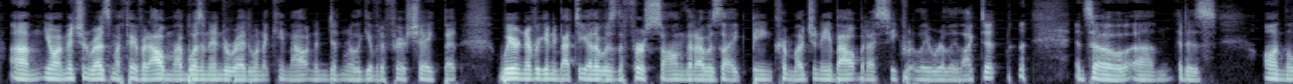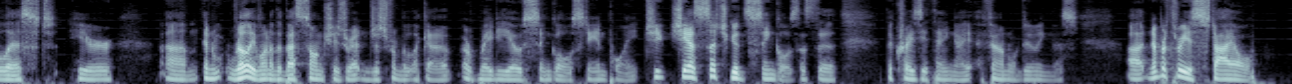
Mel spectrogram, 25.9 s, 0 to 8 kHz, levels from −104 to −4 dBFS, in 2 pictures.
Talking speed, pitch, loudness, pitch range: 225 wpm, 115 Hz, -27 LUFS, 110-130 Hz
